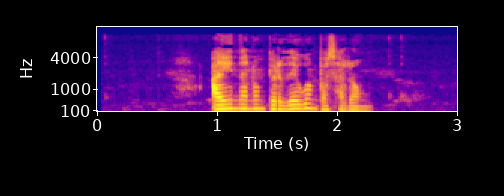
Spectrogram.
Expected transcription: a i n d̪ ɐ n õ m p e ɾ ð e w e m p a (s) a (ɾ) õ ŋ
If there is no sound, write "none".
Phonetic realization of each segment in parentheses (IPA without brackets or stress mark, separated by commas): s, ɾ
